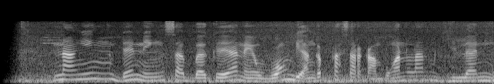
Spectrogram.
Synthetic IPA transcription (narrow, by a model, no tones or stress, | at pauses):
naŋɪŋdɛnɪŋsəbaɡajanewɔŋdiaŋɡəp̚kasarkampuŋanlanɡi̤lani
